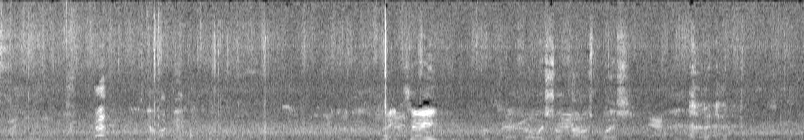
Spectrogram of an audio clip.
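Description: Young men shout to each other across an open field.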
